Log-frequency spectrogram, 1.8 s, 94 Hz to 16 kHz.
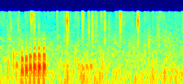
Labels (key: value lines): label: biophony
recorder: SoundTrap 300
